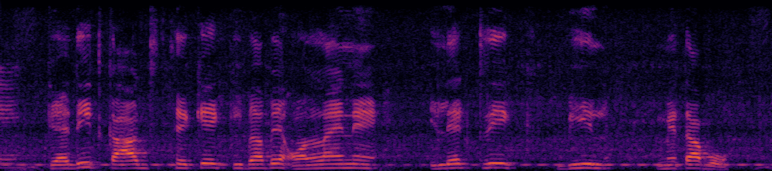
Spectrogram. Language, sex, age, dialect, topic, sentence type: Bengali, male, 25-30, Jharkhandi, banking, question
